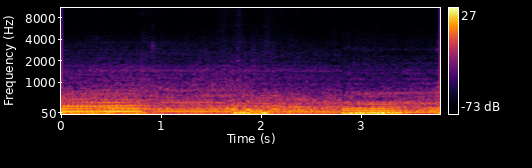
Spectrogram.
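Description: A Hyundai i30 N Performance on a short test drive, its engine giving a close, deep rumble that dips and swells as the car accelerates and shifts, steady and loud inside the cabin.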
